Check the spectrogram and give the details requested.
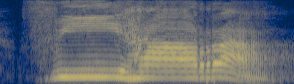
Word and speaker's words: vihara: Vihara, orang baca vihara kita ketawa. Ketawanya 2 hari 2 malam lagi. Kok bacanya vihara? Bukan, setiap V bacanya jadi W.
